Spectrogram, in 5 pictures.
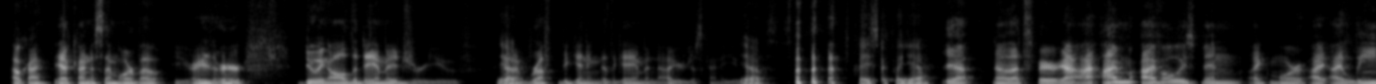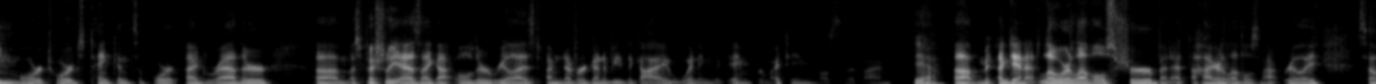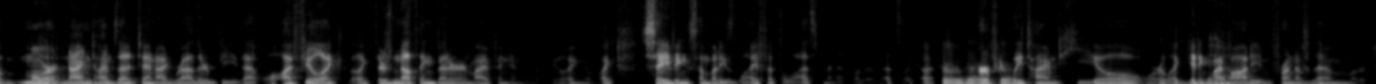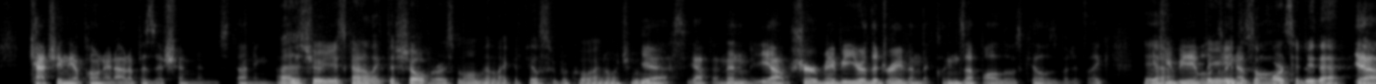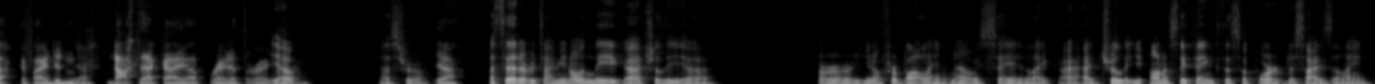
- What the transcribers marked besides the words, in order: laughing while speaking: "either"; laugh; tapping
- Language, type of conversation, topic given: English, unstructured, Which childhood game or family tradition still warms your heart, and how do you keep it alive today?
